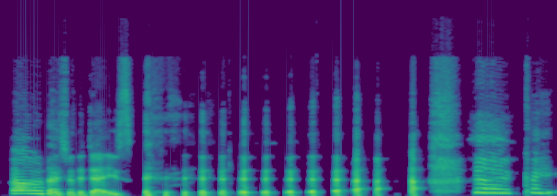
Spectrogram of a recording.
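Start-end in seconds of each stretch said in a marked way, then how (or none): none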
